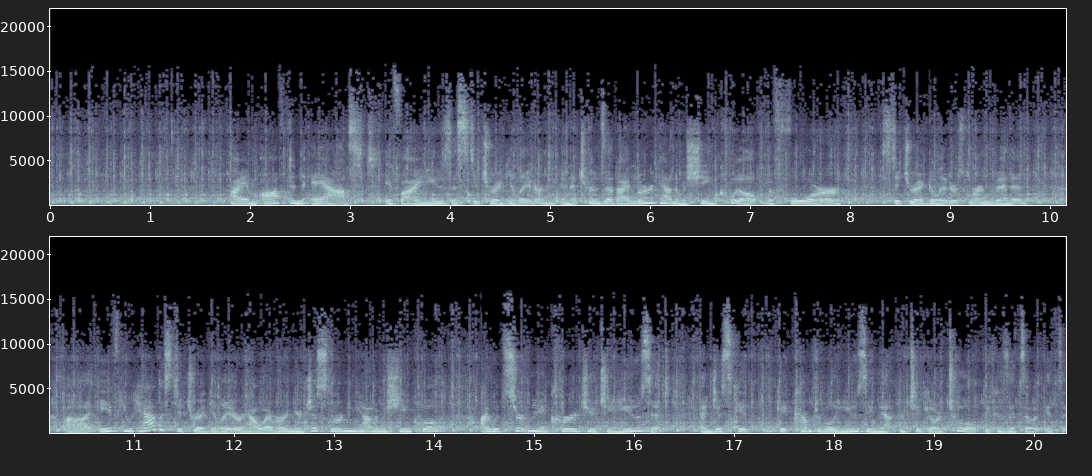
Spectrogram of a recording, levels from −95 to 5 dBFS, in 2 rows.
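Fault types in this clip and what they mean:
No fault types can be heard in this clip, so there is nothing to explain.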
